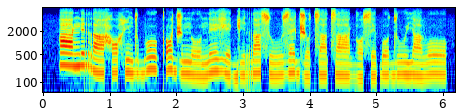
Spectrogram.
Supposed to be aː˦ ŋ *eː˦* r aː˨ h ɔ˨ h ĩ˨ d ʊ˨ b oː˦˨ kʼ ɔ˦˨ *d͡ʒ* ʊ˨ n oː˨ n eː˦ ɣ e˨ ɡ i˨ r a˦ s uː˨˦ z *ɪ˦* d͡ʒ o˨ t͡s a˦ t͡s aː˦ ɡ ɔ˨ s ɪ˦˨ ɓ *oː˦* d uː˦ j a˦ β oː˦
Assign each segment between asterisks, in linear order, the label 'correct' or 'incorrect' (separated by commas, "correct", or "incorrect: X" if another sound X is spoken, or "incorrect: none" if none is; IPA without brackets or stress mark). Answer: incorrect: e˦, correct, incorrect: ɛ˦, incorrect: o˦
